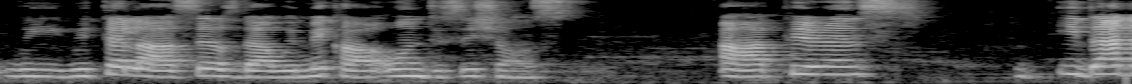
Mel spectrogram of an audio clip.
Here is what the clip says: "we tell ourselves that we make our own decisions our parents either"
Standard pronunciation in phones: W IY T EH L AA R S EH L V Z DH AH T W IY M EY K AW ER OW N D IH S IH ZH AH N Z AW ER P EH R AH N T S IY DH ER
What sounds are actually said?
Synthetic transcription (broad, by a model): W IY T EH L AA W S EH L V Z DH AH T W IY M EY K AW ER OW N D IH S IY SH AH N S AW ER P EH R AH N T S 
